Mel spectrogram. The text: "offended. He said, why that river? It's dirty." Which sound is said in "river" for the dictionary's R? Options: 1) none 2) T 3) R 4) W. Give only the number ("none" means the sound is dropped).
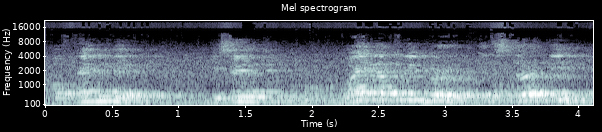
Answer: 4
